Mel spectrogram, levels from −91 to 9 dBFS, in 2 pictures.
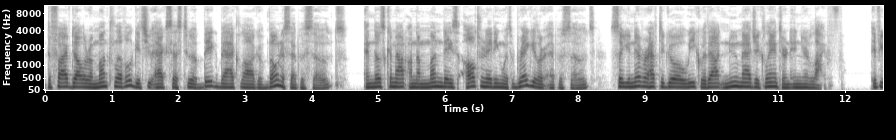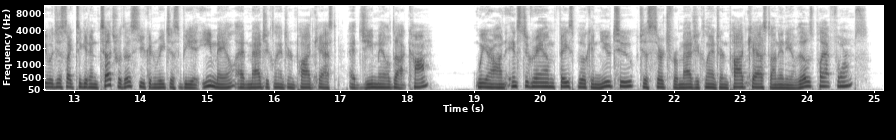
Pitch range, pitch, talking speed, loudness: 130-160 Hz, 140 Hz, 190 wpm, -20 LUFS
